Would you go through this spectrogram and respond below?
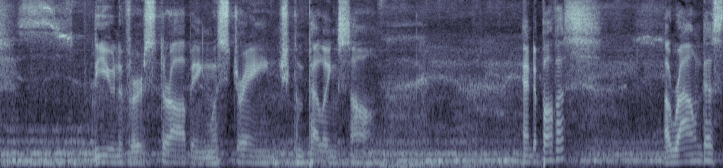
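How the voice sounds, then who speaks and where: A man's voice: mid-range voice, heavy background noise, natural voice. An actor playing a man who narrates a ghostly journey in a lyrical voice in a stage radio play. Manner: slow, lyrical narration turning to frightened pleading. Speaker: narrator and lead character.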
